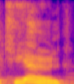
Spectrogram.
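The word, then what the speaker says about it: Keoghan: taika waititi's movie Barry keone as is the proper Irish pronunciation has expressed interest in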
